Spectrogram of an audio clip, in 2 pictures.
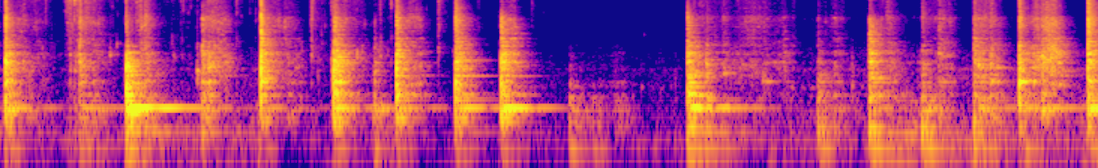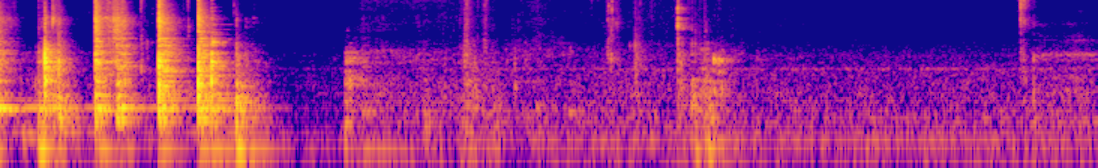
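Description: Mash being stirred for a homebrewed single-decoction Helles, with repeated scraping, knocking and clattering strokes against the pot for about nine seconds, then quieter sporadic handling noises.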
